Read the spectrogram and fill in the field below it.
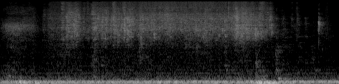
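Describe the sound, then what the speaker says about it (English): A kitchen tap runs steadily into a sink during handwashing, a close, continuous splashing rush with slight swells in the flow. "I need to wash my hands."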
